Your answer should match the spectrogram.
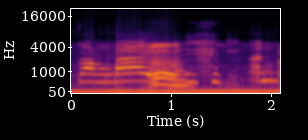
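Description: A high-pitched, sing-song voice, child-like, gliding up and down in pitch, with quieter voice fragments after about a second and a half.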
